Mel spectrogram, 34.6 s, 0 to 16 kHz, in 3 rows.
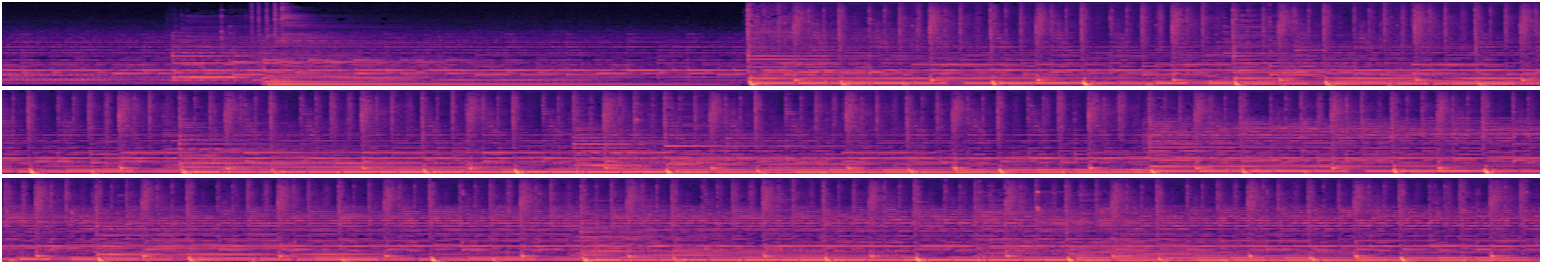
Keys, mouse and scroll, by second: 2.2 click, 2.8 middle click, 4.3 right click, 4.8 shift+right click, 5.8 shift+right click, 6.7 click, 8.4 click, 9.3 middle click, 10.5 scroll down 2, 11.1 middle click, 16.2 shift+middle click, 17.0-17.4 scroll down 2, 17.4 middle click, 18.2 middle click, 18.6-18.9 scroll up 2, 19.0 shift+middle click, 19.7 scroll down 1, 20.3 middle click, 20.3-21.1 scroll down 2, 22.1 scroll up 1, 22.5 middle click, 27.2 right click, 27.2 middle click, 28.5 click, 29.6 middle click, 31.7 click, 32.5 right click, 32.9 shift+right click.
